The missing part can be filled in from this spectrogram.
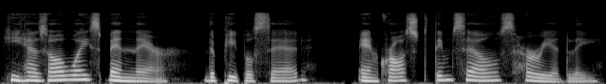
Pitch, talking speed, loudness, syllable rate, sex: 170 Hz, 120 wpm, -18 LUFS, 3.8 syllables/s, female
